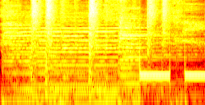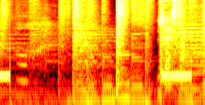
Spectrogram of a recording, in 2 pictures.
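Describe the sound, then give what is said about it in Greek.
A few short, steady electronic tones, like phone keypad beeps, sound one after another over a dense, loud musical background as a telephone number is dialed for a wake-up call on the Sok FM Morning Show. “Καλά, πάμε σε κανένα wake up call.”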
